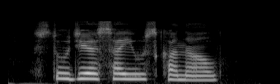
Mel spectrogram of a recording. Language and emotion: Russian, neutral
